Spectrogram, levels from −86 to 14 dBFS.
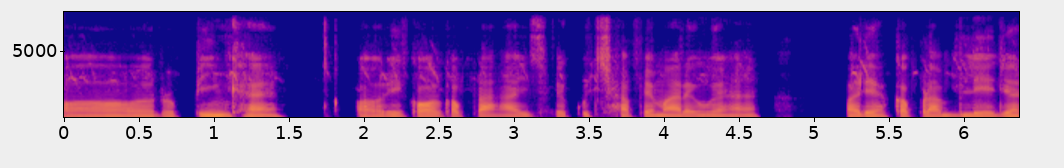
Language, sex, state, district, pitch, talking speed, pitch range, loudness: Hindi, male, Chhattisgarh, Korba, 105 Hz, 170 wpm, 100-110 Hz, -22 LUFS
